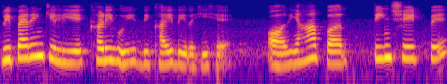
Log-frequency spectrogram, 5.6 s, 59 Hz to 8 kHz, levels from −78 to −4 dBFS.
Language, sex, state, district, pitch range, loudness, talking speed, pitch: Hindi, male, Madhya Pradesh, Dhar, 195-265 Hz, -16 LUFS, 150 wpm, 220 Hz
